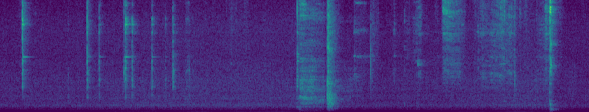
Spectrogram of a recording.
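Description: Light metal clicks and knocks from a screwdriver working the back-plate screws of a Super Tigre glow engine's aluminium crankcase, with a louder clatter about four seconds in as the tool is put down and the engine is handled. A steady low hum runs underneath.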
